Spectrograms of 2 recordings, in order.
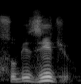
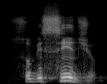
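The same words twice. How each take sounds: First: The middle s sounds like a buzzing z. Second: The middle s sounds like a sharp s. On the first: The speaker calls it wrong. "Não podemos falar" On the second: The speaker calls it right. "vou pronunciá-la de forma correta"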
